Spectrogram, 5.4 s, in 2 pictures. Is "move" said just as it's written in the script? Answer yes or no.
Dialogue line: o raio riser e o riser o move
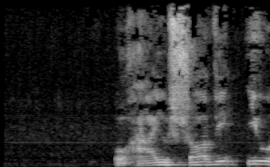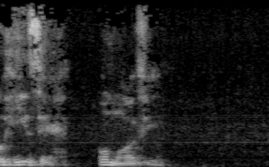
yes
